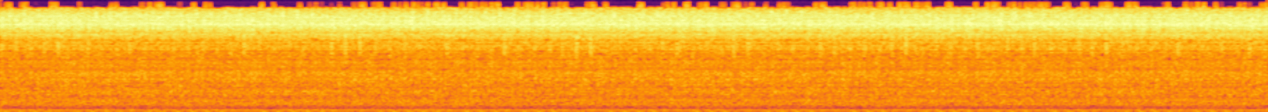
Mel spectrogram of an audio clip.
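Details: Engine knocking after an oil change: steady idle with a dull, regular knock on every engine beat; knocking at idle, cause not yet clear.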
